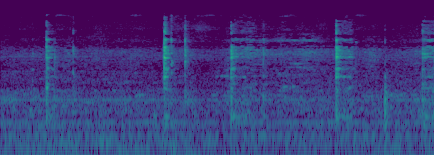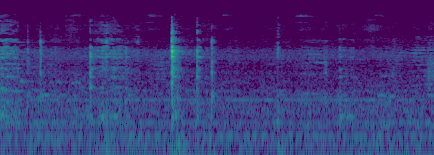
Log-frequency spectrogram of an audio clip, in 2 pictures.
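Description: A spoon stirring oatmeal porridge in a metal saucepan, giving faint, irregular taps and clinks against the side of the pot.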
